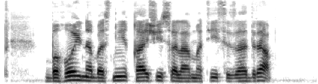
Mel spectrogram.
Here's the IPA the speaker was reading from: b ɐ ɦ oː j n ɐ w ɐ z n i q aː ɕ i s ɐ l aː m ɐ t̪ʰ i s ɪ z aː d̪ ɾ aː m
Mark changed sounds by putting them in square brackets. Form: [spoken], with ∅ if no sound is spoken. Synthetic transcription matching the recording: b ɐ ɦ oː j n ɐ [b] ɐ [s] n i q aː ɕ i s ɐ l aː m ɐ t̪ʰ i s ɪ z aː d̪ ɾ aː m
